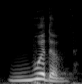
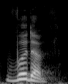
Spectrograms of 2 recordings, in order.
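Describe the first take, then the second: First: It is said with a short v sound at the end. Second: The same.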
